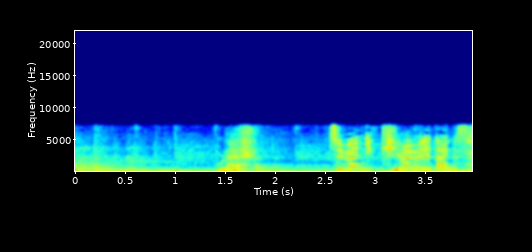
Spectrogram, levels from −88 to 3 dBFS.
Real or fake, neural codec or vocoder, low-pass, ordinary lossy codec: real; none; 7.2 kHz; none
